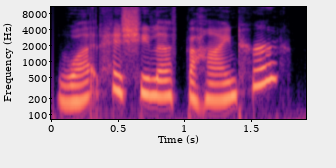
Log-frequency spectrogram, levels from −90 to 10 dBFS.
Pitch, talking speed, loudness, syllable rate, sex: 245 Hz, 190 wpm, -15 LUFS, 4.5 syllables/s, female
